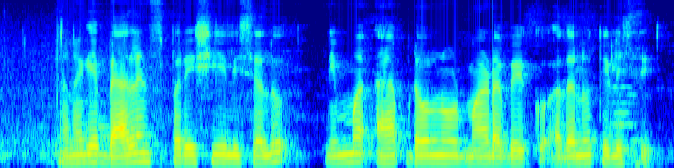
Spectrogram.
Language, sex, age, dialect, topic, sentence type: Kannada, male, 18-24, Coastal/Dakshin, banking, question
